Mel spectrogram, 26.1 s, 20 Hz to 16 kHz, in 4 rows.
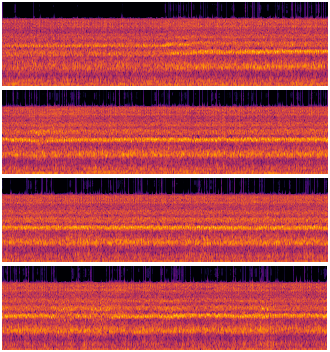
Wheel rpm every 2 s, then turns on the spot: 190, 200, 230, 230, 230, 230, 230, 230, 230, 230, 220, 220, 230.
none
